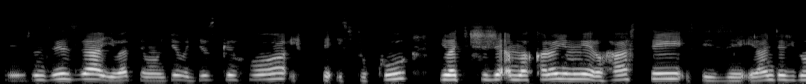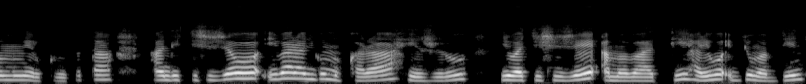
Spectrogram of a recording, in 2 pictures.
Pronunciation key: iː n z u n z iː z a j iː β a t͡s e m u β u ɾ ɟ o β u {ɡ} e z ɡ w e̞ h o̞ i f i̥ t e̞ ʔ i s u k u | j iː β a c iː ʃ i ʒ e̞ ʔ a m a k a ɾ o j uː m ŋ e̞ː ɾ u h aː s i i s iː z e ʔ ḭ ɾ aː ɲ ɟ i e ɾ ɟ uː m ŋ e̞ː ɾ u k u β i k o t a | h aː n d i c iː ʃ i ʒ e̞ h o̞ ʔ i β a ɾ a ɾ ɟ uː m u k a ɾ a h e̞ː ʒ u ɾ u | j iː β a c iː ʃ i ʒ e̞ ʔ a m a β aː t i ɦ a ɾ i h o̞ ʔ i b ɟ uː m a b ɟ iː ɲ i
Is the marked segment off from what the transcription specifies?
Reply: yes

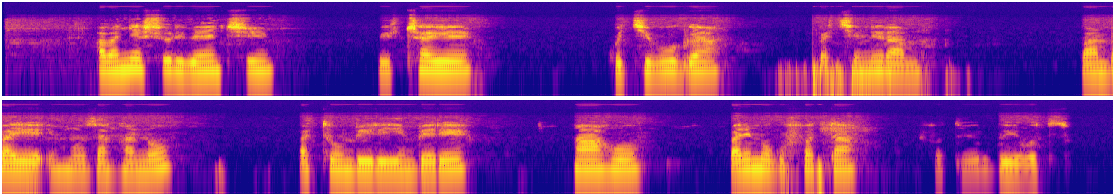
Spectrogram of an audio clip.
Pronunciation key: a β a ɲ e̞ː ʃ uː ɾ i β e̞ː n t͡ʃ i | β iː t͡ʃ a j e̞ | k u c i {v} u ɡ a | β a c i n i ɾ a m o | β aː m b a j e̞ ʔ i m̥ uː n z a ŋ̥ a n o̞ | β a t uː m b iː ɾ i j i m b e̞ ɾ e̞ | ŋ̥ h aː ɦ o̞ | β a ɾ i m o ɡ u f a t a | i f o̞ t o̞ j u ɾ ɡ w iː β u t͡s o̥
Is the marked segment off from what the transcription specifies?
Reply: yes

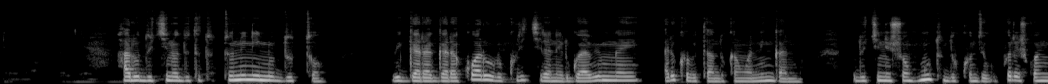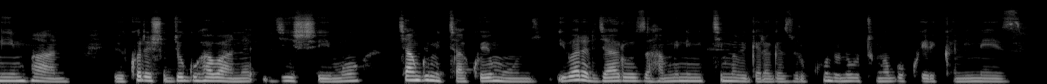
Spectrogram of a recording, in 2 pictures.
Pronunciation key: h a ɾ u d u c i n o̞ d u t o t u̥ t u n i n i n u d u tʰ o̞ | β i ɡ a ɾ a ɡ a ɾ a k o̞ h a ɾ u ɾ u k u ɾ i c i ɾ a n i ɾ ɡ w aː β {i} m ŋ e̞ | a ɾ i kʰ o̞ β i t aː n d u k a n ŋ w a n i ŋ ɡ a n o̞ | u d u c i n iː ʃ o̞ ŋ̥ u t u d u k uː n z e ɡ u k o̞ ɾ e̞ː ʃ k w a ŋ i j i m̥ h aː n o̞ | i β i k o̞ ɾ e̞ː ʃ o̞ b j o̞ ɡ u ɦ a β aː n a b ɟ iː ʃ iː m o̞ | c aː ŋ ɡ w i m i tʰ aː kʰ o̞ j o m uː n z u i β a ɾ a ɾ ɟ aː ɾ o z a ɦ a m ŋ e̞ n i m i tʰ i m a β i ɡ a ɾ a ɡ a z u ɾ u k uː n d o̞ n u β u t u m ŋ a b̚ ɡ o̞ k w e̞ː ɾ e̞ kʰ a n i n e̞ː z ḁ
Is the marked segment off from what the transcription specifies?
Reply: no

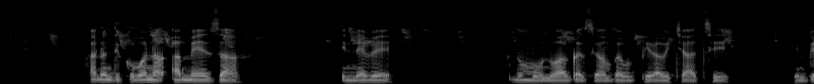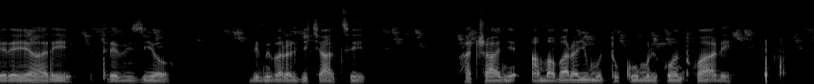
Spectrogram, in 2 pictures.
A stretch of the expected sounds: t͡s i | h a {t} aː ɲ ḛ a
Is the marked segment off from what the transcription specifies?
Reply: yes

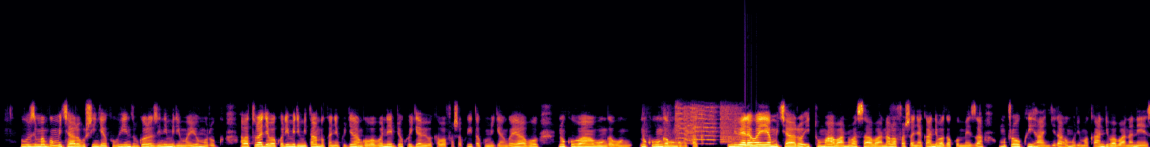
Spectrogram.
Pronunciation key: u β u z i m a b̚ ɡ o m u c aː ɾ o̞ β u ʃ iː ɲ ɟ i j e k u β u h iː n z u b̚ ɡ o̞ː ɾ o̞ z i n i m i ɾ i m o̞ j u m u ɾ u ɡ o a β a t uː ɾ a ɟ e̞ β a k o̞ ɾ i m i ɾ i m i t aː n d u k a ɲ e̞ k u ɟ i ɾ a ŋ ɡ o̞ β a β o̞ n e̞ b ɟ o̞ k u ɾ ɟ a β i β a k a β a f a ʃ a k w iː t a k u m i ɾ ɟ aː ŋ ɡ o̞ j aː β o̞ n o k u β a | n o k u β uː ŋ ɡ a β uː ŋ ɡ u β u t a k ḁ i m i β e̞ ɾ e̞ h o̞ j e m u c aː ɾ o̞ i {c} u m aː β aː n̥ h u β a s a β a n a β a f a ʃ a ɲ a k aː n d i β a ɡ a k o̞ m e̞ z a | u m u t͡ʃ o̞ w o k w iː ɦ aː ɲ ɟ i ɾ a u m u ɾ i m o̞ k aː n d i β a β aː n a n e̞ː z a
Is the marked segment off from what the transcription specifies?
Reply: yes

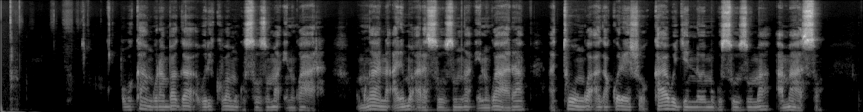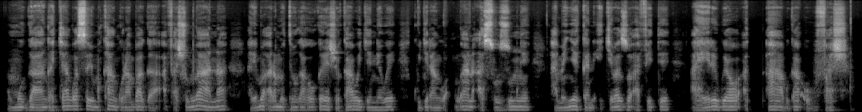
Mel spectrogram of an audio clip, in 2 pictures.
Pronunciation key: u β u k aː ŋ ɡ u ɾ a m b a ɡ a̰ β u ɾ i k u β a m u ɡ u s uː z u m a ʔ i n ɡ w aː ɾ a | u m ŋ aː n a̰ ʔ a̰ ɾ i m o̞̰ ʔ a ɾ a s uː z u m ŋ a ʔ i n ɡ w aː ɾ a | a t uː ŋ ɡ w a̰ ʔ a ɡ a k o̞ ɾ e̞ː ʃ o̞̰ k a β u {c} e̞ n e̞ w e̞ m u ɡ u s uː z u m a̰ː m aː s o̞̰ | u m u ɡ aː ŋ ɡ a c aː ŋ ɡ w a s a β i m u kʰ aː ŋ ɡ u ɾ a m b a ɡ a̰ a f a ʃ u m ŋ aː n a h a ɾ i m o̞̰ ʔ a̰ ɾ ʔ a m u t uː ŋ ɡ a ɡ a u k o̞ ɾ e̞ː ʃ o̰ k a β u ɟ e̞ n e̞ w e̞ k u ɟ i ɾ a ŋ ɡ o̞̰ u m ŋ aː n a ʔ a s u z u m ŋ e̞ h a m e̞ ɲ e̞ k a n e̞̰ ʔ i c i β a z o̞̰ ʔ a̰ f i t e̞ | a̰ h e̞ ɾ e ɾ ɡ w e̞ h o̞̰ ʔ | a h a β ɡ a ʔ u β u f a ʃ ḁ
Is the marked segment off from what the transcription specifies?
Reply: yes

